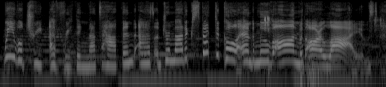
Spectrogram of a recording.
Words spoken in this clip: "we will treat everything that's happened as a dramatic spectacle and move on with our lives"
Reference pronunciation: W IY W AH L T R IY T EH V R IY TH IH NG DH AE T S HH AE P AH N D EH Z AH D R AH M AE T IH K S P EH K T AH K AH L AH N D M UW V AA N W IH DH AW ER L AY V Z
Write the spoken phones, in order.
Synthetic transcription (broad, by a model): W IY W AH L T R IY T EH V R IY TH IH NG DH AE T S HH AE P AH N D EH Z AH D R AH M AE T IH K S P EH K T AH K L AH N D M UW V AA N W IH DH AW ER L AY V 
